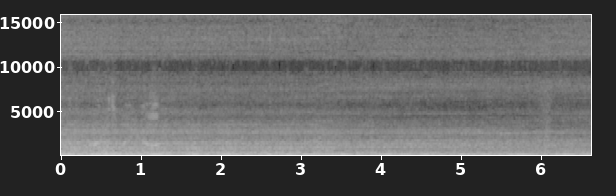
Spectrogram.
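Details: York furnace blower after a DIY blower motor replacement: a steady low hum with no wobble, rattle or vibration building up. The new motor runs smooth and quiet and the whole unit no longer vibrates.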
